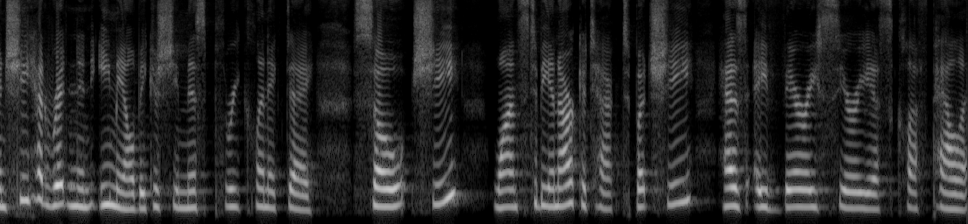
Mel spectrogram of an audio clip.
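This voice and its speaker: A woman's normal speaking voice, fairly high in pitch and at a fairly slow pace, dry and close with no echo, on a very clean recording with a silent background. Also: fairly even intonation. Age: 60s. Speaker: Rotary club speaker and volunteer. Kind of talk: talk to a club. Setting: club luncheon with audience. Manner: conversational with fillers.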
